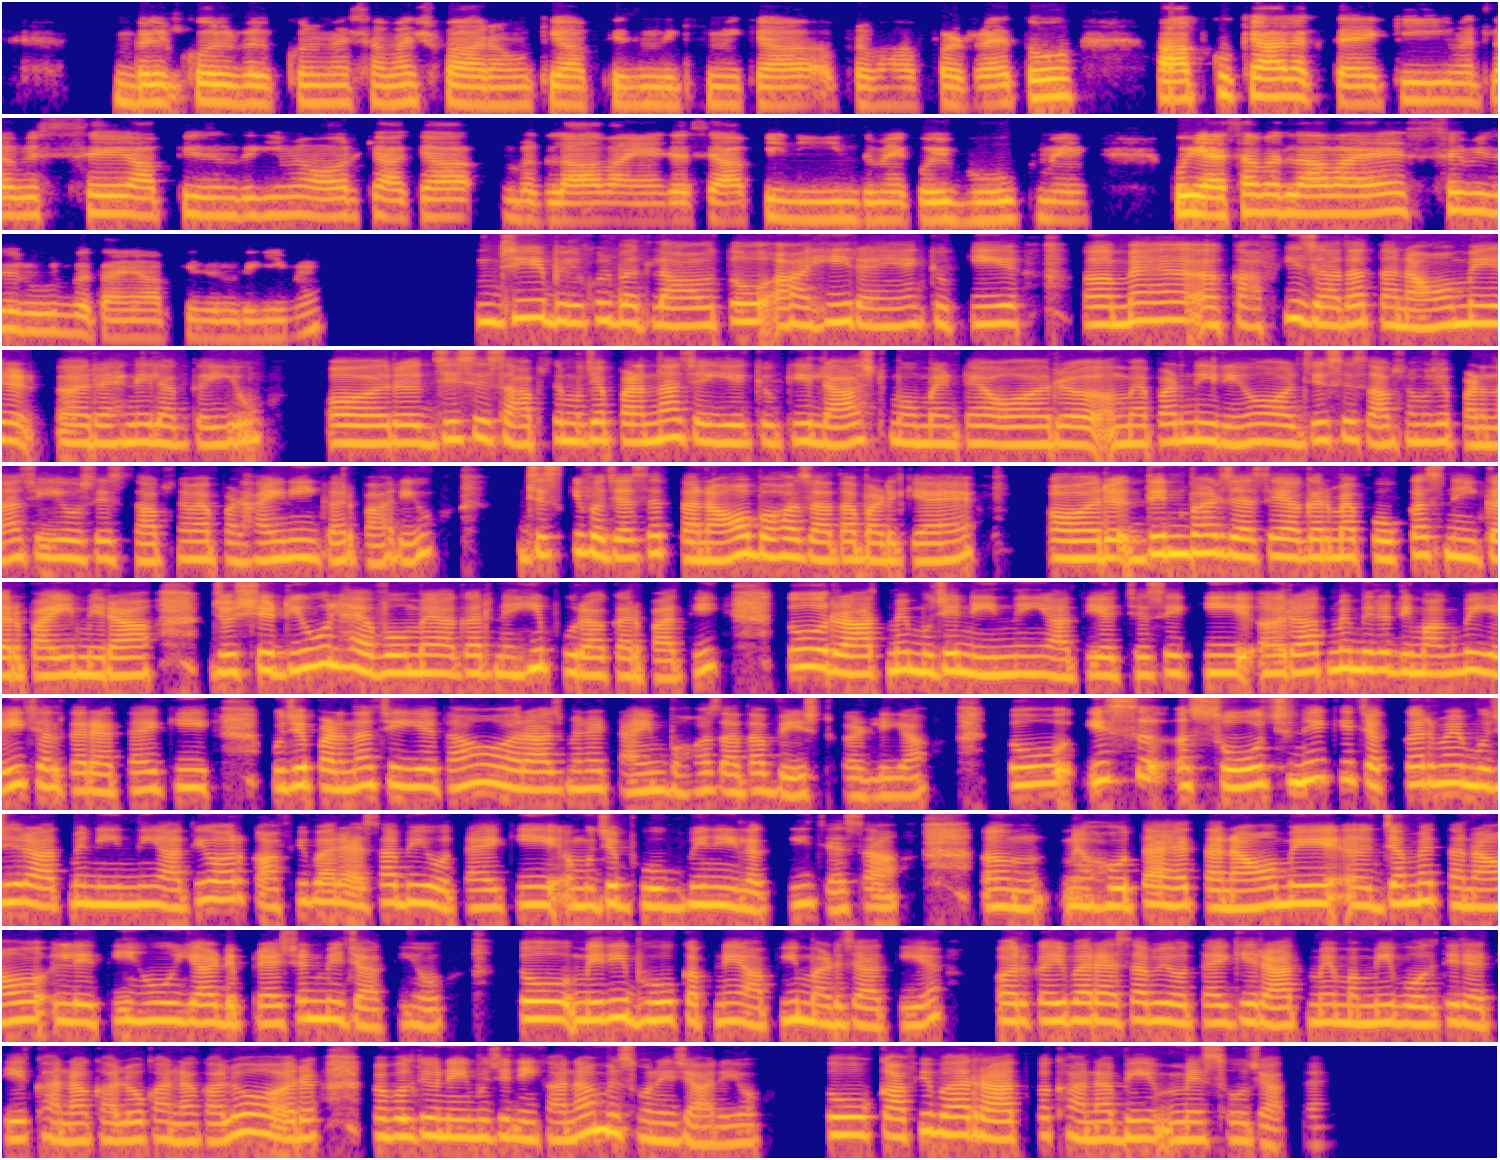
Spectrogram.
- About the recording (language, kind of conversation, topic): Hindi, advice, मानसिक धुंधलापन और फोकस की कमी
- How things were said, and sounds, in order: in English: "लास्ट मोमेंट"; in English: "फ़ोकस"; in English: "शेड़्यूल"; in English: "टाइम"; in English: "वेस्ट"; in English: "डिप्रेशन"; in English: "मिस"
